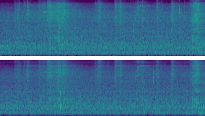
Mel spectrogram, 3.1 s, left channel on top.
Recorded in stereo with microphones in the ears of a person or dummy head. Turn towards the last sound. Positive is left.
turn(degrees=-5)  # may be behind; listen again after turning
